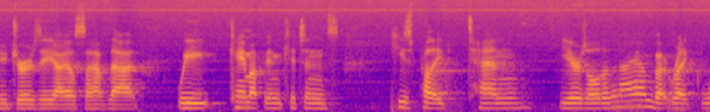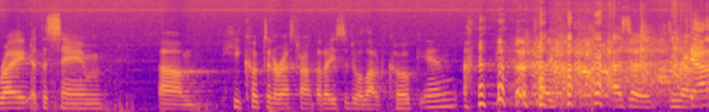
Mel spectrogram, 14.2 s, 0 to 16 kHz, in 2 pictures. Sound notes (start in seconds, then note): 11.7 laughter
